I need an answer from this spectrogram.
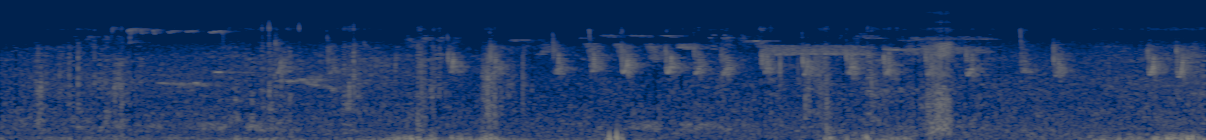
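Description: Wild songbirds singing and calling, faint. A fast run of repeated high notes comes in the middle, with scattered shorter chirps before and after, and a few low rumbles.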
